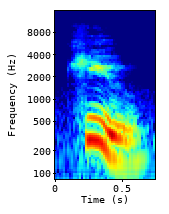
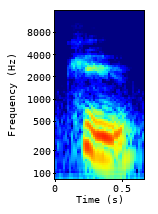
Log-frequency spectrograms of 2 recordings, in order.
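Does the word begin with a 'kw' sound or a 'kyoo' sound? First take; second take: kyoo; kyoo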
